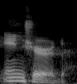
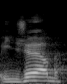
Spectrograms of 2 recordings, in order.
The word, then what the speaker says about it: injured: Ensuite, to be wounded, to be injured. Alors, pas injured ou injured, non, injured. Faites vraiment pardon, bien l'accent tonique ici, c'est super important.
